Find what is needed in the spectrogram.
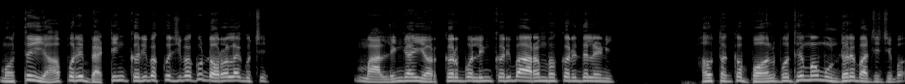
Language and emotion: Odia, fearful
